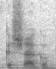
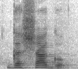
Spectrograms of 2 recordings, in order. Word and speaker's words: Gachago: Yandia, I don't know how I I should pronounce your last name. Yandia Gashago. Gashago. Yes. Gashago.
